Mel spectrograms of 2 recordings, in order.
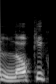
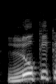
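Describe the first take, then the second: First: लौकिक with open au, "laukik"; correct first vowel. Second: लौकिक with closed o, "lokik"; wrong first vowel. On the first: Teacher correcting students, लौकिक as "laukik". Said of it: "होता है". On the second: Teacher showing students the error, लौकिक as "lokik". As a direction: say लौकिक as "lo-kik". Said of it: "नहीं होता है". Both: Shown as a demonstration.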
